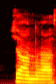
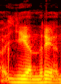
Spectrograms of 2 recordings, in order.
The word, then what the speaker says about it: genre: Vem uttalar genre som det stavas. Och dels... – genre heter det, för helvete.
